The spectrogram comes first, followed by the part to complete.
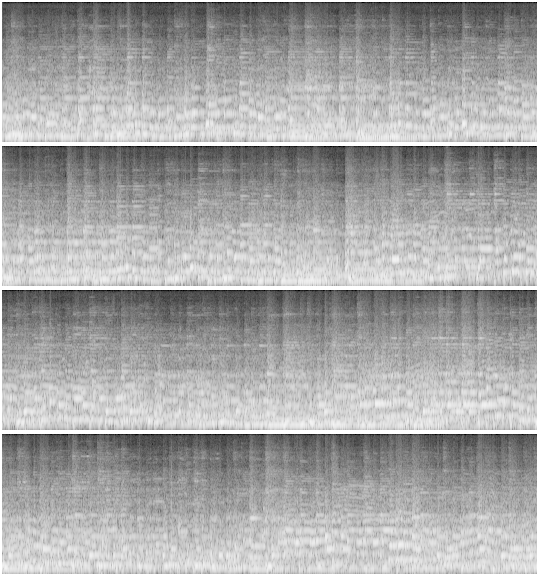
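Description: Five-string resonator banjo and flat-top acoustic guitar playing a bluegrass fiddle tune together at a steady, brisk pace.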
